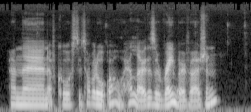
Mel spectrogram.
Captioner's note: none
